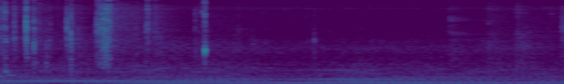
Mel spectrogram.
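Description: Steady low hum with a few faint light clicks in the first second and a half.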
